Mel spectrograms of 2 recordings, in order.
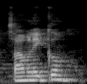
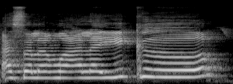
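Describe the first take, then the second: First: The greeting sounds firm and plain. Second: The greeting sounds soft and coy.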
